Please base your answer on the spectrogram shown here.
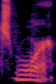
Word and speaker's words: drawer: All right, so this next topic is all about that drawer underneath your stove, or I say draw, but... You say draw? Yeah, it's the Bostonian in me.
